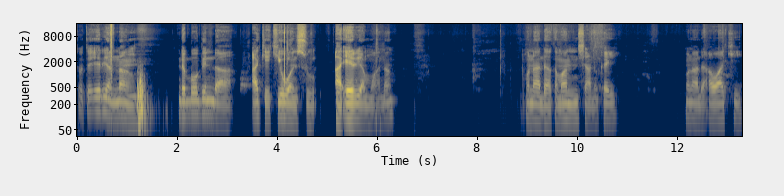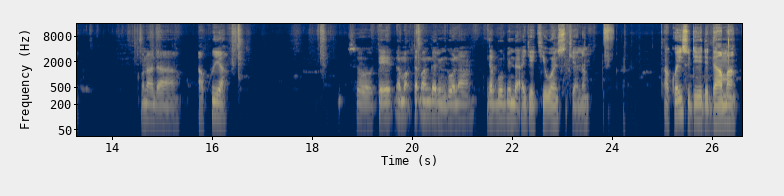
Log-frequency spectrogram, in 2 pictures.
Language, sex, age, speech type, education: Hausa, male, 30-45, spontaneous, tertiary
